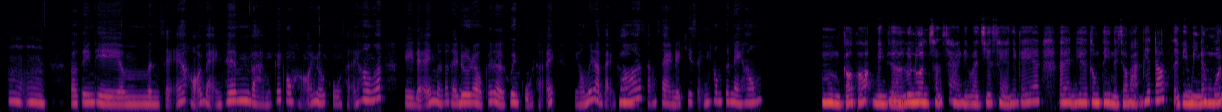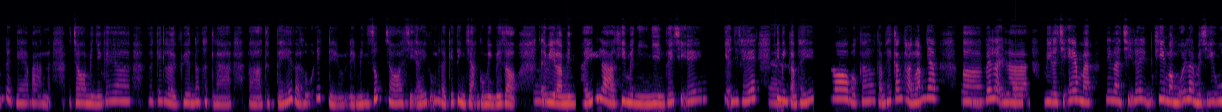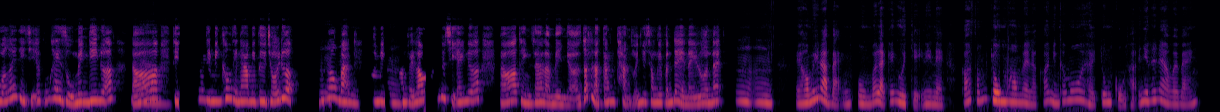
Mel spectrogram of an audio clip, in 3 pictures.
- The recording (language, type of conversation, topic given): Vietnamese, advice, Bạn đang cảm thấy căng thẳng như thế nào khi có người thân nghiện rượu hoặc chất kích thích?
- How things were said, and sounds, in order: tapping; other background noise; unintelligible speech; unintelligible speech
